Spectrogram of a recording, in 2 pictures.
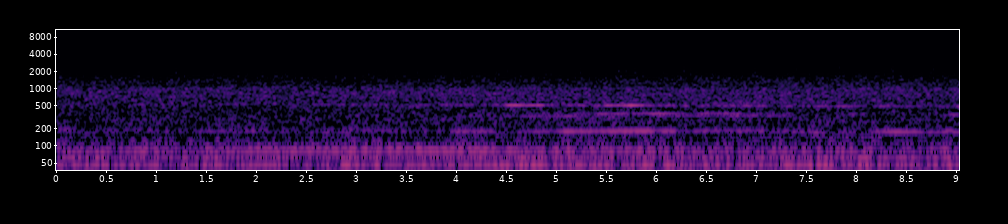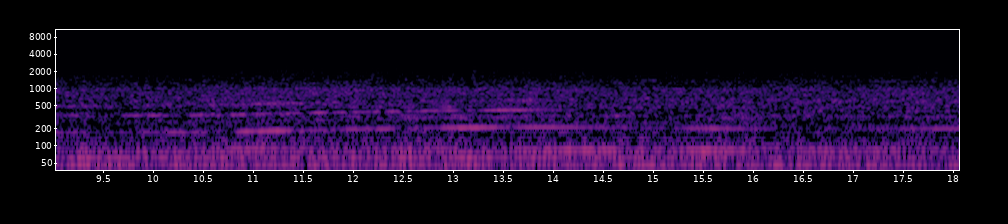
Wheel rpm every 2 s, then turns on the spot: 0, 0, 0, 0, 0, 0, 0, 0, 0.
none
